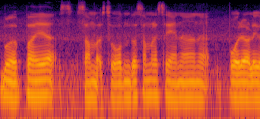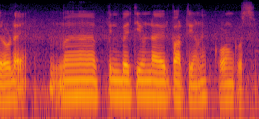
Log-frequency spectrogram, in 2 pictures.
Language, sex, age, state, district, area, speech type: Malayalam, male, 18-30, Kerala, Malappuram, rural, spontaneous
